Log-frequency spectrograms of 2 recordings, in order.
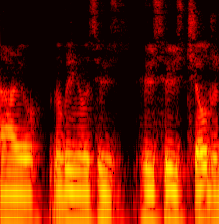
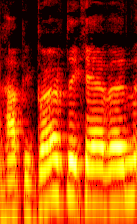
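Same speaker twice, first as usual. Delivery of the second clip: raised, louder mock-cheerful chorus; cheery birthday greeting; 4 semitones higher, 7 dB louder than usual. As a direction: greet the birthday boy with a big smile. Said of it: "they're all smiling".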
